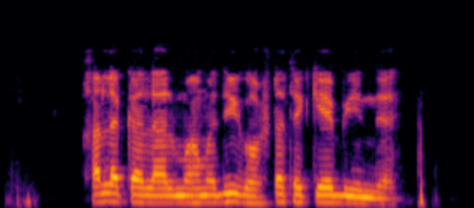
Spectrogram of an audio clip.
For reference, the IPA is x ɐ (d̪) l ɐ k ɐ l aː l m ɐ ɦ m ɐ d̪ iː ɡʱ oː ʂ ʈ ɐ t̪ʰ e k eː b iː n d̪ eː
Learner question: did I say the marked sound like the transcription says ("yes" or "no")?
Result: no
